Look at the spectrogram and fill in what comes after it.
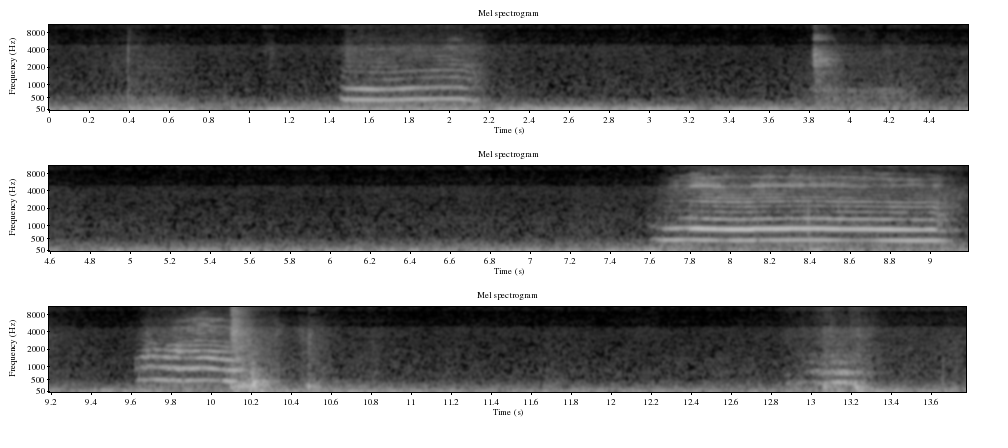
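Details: Unagi, a rescued pet cat indoors, meows to make a demand: several harmonic meows, a short one near two seconds, then a long steady drawn-out cry around eight seconds and a falling call at ten, with quiet room hum between.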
